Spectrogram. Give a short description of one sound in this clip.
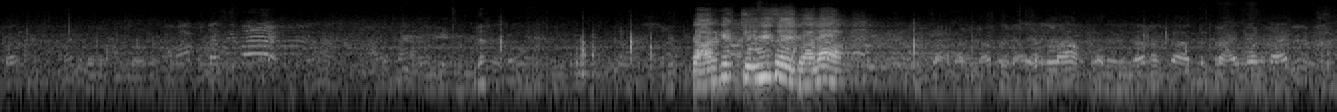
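Men talk and call out at a distance outdoors.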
